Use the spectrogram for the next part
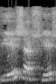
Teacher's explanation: এই যে বেশ আর শেষ আমরা উচ্চারণ করছি, এইগুলো হচ্ছে সংবৃত উচ্চারণ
